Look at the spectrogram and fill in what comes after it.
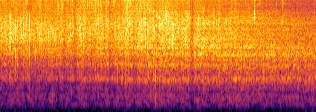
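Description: Cut asparagus pieces sizzling steadily in hot melted margarine in a pan.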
